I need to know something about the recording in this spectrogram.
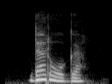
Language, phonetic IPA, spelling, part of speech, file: Russian, [dɐˈroɡə], дорога, noun, Ru-дорога.ogg
- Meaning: 1. road 2. trip, journey 3. way, direction, path to follow, route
